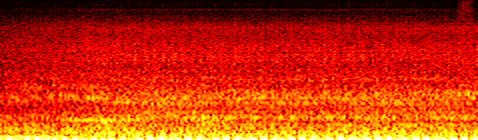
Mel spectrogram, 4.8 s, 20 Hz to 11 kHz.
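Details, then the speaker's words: Mazda MX5 NA Eunos Roadster after the valve cover gasket replacement: a deep, steady idle with an even beat and no misses or tapping. It is punchier starting and healthier idling, and seems to have more power. "just very puncher starting up very a lot healthier idling revving it kind of like sounds like he's got more power in there"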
